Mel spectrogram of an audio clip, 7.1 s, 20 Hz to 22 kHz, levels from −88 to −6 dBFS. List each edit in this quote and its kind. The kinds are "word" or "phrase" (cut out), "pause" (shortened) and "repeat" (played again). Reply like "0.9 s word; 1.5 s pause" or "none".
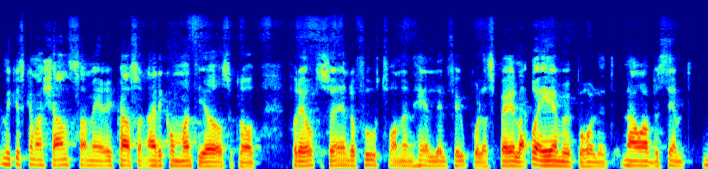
5.3 s word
